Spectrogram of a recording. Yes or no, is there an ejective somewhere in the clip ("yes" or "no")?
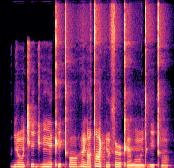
yes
